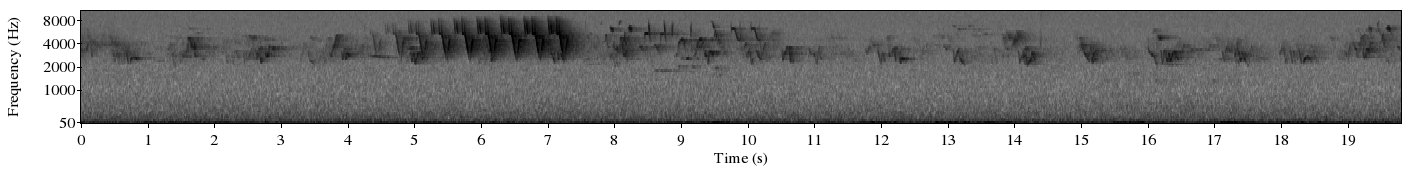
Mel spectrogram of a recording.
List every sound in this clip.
Red-eyed Vireo, Blue Jay, Ovenbird, Indigo Bunting, Hermit Thrush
